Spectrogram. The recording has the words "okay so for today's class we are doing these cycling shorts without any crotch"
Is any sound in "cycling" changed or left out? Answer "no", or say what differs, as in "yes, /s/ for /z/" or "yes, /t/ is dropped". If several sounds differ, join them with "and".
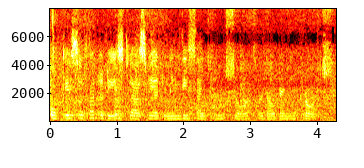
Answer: yes, /l/ is dropped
